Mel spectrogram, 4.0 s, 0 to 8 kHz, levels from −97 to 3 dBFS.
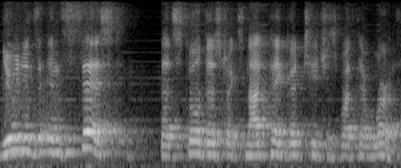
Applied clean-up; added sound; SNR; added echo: neural separator model SepFormer DNS4.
